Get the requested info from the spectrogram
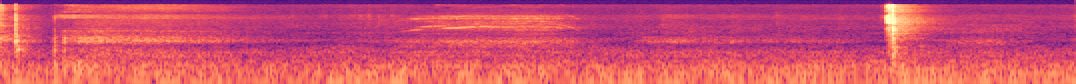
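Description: Quiet room tone with a single sharp click a little over three seconds in, from a hand handling a plastic blister-packed die-cast toy car.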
